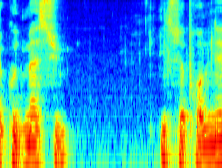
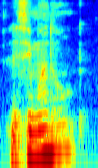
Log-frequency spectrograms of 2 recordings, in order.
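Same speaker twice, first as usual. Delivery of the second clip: irritated rebuff; 6 semitones higher, 5 dB louder than usual. Acted. Lheureux rebuffs her pleading touch.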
